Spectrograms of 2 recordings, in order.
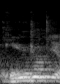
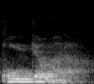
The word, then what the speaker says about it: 공경하라: 발음 제대로 하세요. 공격이 아니에요. 따라서 합시다. 공경하라.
